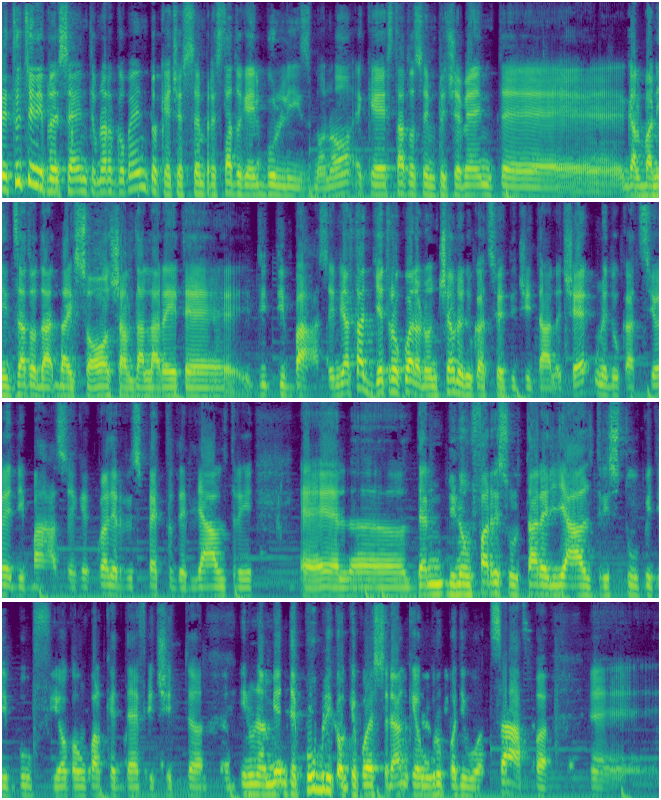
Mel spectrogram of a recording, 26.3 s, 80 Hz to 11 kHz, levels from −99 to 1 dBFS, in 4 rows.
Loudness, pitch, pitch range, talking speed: -15 LUFS, 115 Hz, 105-125 Hz, 170 wpm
